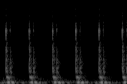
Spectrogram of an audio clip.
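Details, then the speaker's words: 5 kW Chinese diesel heater installed in a 2023 Ram ProMaster, manual fuel priming: crisp, even ticks about four or five per second, slowing slightly as air bubbles purge from the line; dosing pump clicking normally. "we're letting the air bubbles you can hear the pump ticking away and it's kind of slowing down a little bit you can see the air bubbles"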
